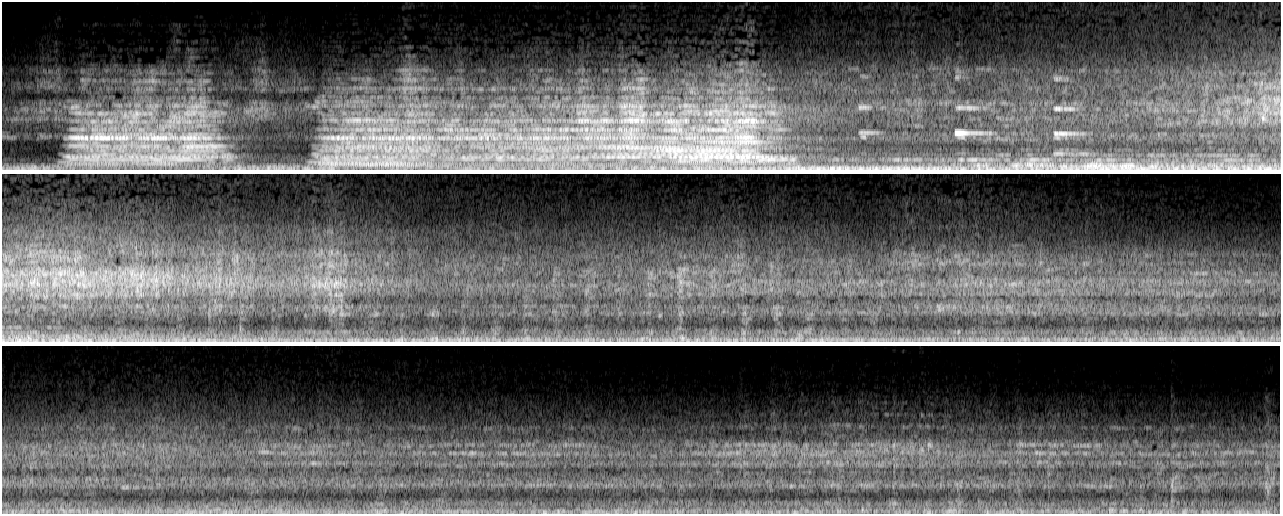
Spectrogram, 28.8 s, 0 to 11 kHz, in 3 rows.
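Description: Norfolk Southern AC44C6M diesel locomotive sounding its horn for the grade crossing, a short blast and then a longer one, and then passing close by. After it comes a long freight train of tank cars and covered hoppers rolling past, with steady wheel and rail noise and clickety-clack over the rail joints.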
